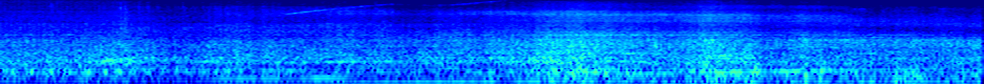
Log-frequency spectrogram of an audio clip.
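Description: Car engine and road noise as the car pulls away from traffic lights and gathers speed, with wind rushing over the microphone of a camera mounted outside on the roof. The engine note steps up a few times, and the noise grows louder about halfway through.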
